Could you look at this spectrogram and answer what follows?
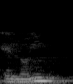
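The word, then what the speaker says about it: אלהים: La A, que es la letra Aleph, viene de la primera palabra que se pronuncia Elohim, que empieza con la Aleph.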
